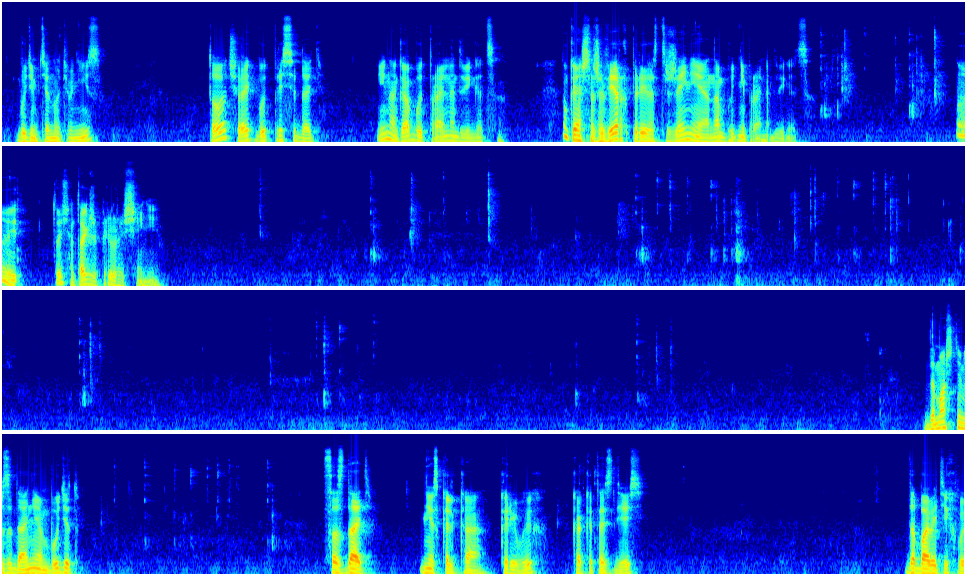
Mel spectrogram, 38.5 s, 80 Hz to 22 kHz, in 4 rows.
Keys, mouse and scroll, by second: 0.5-9.0 drag, 9.1 e, 9.6-13.3 drag, 13.5 ctrl+z, 14.0-15.9 alt+drag, 16.1 alt+right drag, 16.4 alt+middle drag, 17.9 alt+middle drag, 18.3 alt+right click, 18.5-20.0 alt+drag, 22.3 alt+middle click, 23.4-25.6 alt+drag, 30.0 alt+drag, 30.6 alt+middle click, 30.9 alt+right drag, 31.1-31.5 alt+drag, 32.1 alt+drag, 34.6 alt+middle drag.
